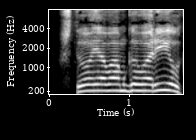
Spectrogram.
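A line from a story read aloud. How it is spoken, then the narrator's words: Triumphant shout. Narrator (Russian): крикнул он им с торжеством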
